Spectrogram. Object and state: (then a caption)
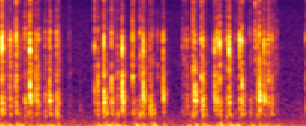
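Plastic membrane keyboard. Fingertips type continuously on a pink and brown plastic retro membrane keyboard, a Disney Mickey Mouse model by ROYCHE. Quick, soft plastic clicks come in bursts with short pauses between runs, each tap brief with a bright top and little low end.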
